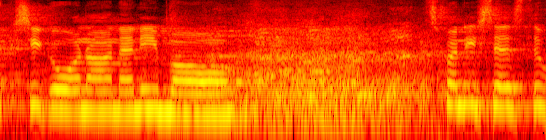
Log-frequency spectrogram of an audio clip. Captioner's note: audience laughing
